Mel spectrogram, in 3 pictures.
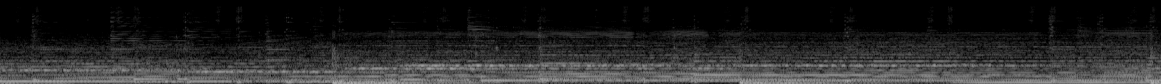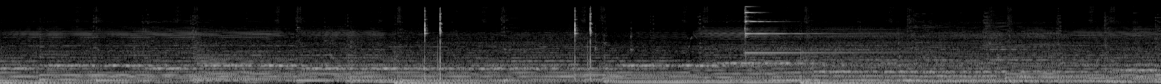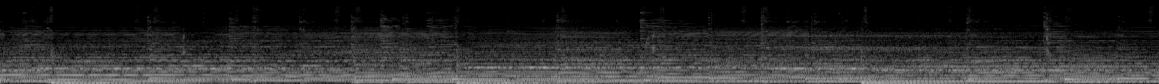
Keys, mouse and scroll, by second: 1.0 r, 5.9 shift+a, 10.2 click, 11.7 scroll up 3, 12.0-13.6 shift+middle drag, 13.6-15.1 shift+drag, 27.4 scroll up 2, 30.0 Tab, 31.3 click, 31.8 Tab, 33.5-34.8 right drag.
